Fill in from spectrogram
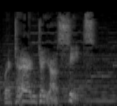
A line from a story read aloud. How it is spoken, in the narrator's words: growled the venerable leader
